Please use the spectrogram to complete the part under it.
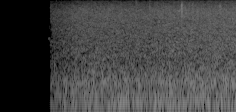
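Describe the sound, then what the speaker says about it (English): Heavy rain starts abruptly after a brief silence, then pours steadily as a dense, loud hiss with no letup. "It's raining cats and dogs again."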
